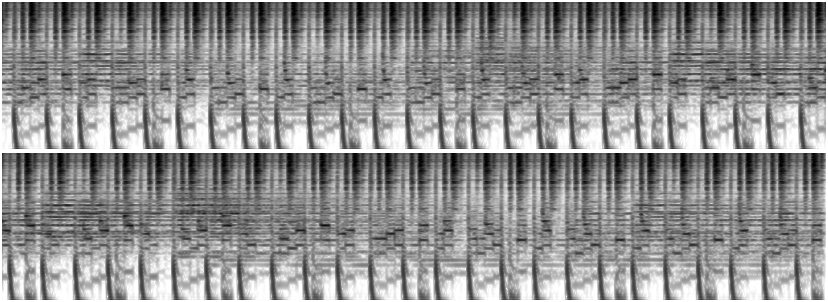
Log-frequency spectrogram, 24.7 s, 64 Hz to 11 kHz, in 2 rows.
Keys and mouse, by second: 2.6 alt+click, 3.2 alt+middle click, 4.5-6.5 drag, 7.8-9.0 drag, 10.1 alt+click, 11.9 click, 13.8-15.2 alt+drag, 15.4 alt+middle drag, 16.0-16.5 alt+drag, 17.0-17.5 alt+drag, 17.7 click, 20.5 alt+middle click, 20.7-21.0 alt+drag, 21.2 alt+click, 21.4 r, 21.9 click, 22.1 click, 22.6 alt+click, 23.1 click, 23.8 alt+click, 24.0 w, 24.2 click.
